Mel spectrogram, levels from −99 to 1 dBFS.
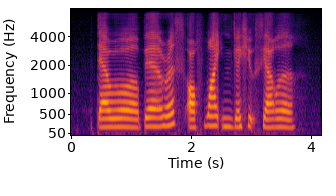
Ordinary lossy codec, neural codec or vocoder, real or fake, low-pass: none; codec, 16 kHz, 0.7 kbps, FocalCodec; fake; 7.2 kHz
